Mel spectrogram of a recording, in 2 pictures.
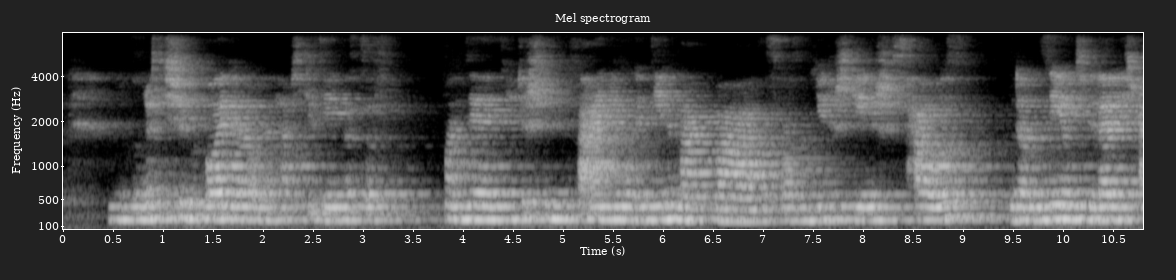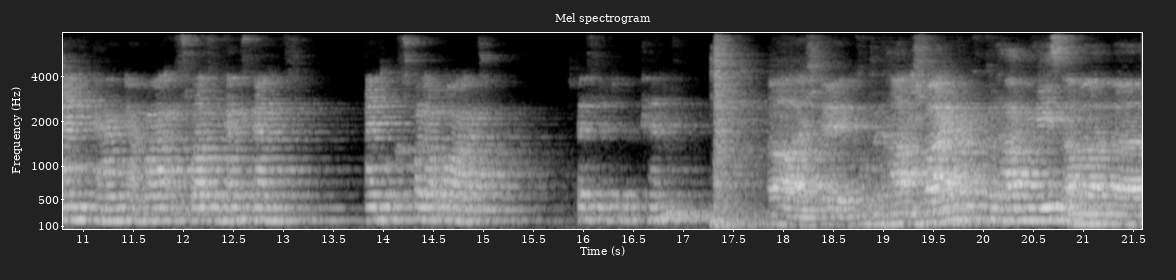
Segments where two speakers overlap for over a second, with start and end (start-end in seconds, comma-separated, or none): none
